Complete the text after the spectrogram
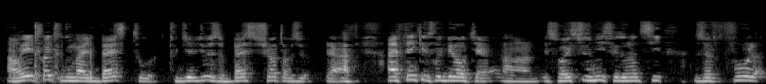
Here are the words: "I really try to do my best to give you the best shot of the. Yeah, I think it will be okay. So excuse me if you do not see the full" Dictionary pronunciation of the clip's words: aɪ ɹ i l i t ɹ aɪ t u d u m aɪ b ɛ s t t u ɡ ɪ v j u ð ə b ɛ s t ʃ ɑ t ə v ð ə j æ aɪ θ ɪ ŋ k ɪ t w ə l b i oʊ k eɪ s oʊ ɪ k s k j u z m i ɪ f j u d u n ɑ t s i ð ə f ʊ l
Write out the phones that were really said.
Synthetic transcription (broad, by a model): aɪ w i i t ɹ aɪ t u d u m aɪ b ɛ s t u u ɡ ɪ v j u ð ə b ɛ s t ʃ ɑ t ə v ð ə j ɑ aɪ θ ɪ ŋ k ɪ t w ə l b i oʊ k eɪ s oʊ ɪ k s k j u z m i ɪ f j u d u n ɑ t s i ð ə f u l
